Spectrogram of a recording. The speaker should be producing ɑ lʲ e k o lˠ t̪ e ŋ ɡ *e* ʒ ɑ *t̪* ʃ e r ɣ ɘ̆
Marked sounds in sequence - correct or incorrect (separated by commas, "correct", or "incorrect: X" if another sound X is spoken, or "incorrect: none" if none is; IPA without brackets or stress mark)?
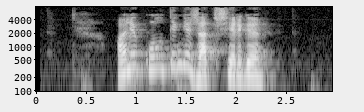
correct, correct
